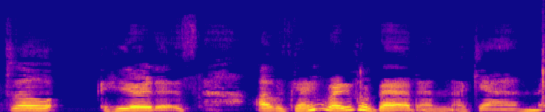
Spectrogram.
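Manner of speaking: ordinary delivery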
